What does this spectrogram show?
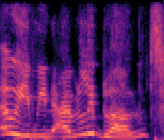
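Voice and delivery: put-on high, thoroughly English accent. Teasing a friend about saying a name, in [name]'s English accent. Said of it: "[name] speaking an English, English accent".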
